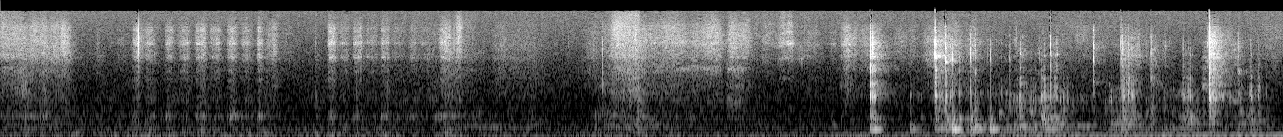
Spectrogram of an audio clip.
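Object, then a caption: Wooden colored pencil on a paper coloring-book page. A green wooden colored pencil is rubbed and scratched across a page of an open paper coloring book, lying flat on a table, while coloring a rabbit illustration. Soft, bright, papery strokes come in uneven bursts, with a few sharper scratches near the end.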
